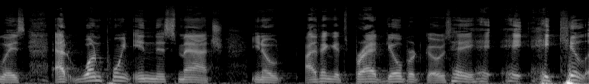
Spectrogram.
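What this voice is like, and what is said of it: Usual voice. Nothing is said of it.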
